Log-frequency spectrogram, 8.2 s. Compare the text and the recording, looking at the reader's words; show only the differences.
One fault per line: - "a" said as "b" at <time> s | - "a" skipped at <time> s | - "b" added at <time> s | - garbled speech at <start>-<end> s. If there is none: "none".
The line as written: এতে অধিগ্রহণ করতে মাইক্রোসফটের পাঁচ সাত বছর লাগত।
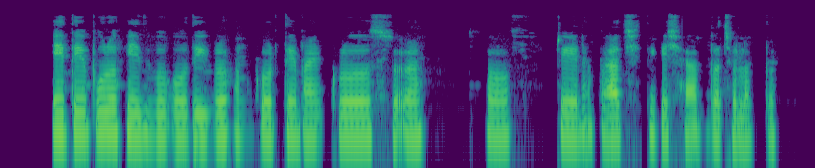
- "পুরো ফেসবুক" added at 0.9 s
- "থেকে" added at 6.5 s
